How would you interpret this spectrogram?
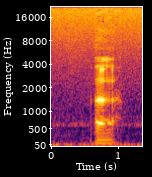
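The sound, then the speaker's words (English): A single short meow from a cat named Felice, fairly clear, rising and falling in pitch over under half a second against a quiet, faint hum. The cat is hunting a mouse in an apartment. “My cat Felice wants to join in.”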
